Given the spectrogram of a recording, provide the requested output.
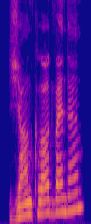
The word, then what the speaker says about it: Jean-Claude Van Damme: Is it Jean-Claude Van Damme? – Very you got nice. It. Yeah. – Okay. I thought it was Jean. It's spelled Jean. I'm just a hopeless American like that. But what do I know? Jean it is.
